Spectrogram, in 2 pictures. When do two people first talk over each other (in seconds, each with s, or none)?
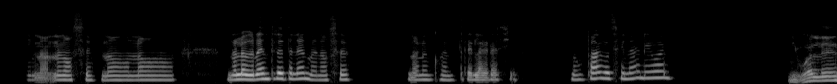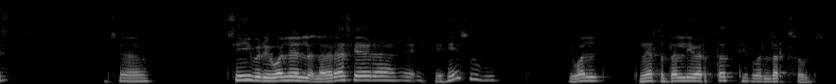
none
